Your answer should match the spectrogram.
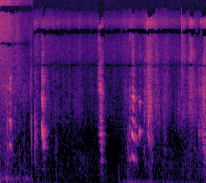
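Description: A few faint, short, high vocal calls, several separate ones with a quick cluster about two and a half to three seconds in.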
